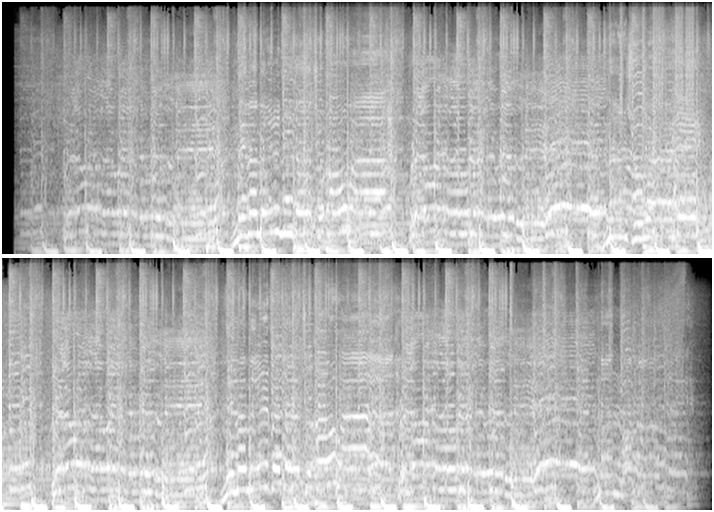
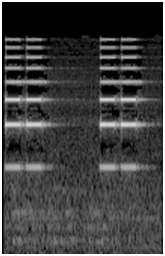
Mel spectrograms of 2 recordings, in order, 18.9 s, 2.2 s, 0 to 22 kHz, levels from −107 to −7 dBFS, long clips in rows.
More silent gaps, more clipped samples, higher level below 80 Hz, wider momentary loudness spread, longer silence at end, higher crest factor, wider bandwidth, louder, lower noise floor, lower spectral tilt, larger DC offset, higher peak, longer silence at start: neither; first, 3% vs under 0.1%; first, -10 dBFS vs -82 dBFS; about the same, 9 LU vs 11 LU; about the same, 0.25 s vs 0.25 s; second, 6 dB vs 12 dB; first, over 20 kHz vs 12.5 kHz; first, -6 LUFS vs -23 LUFS; second, -26 dBFS vs -62 dBFS; first, -4 dB/octave vs 5 dB/octave; neither; first, 0 dBFS vs -14 dBFS; first, 0.35 s vs 0.05 s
